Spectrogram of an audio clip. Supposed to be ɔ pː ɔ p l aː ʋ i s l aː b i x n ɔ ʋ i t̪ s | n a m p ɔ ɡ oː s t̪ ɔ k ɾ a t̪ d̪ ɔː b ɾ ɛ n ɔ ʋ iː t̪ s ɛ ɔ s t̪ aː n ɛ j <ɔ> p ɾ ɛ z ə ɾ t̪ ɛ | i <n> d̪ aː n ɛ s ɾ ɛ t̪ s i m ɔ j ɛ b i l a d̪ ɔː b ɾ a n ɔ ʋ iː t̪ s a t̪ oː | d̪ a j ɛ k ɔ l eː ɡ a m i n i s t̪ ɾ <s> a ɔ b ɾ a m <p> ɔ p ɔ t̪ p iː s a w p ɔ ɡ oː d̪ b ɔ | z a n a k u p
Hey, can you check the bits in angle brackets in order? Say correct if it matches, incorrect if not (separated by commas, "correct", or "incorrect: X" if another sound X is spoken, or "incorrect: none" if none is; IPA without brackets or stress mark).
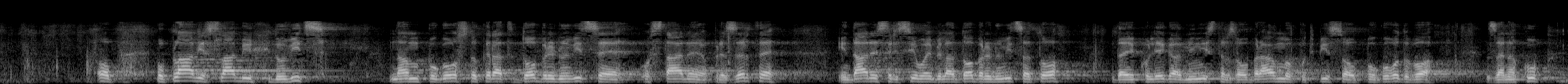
correct, correct, incorrect: z, incorrect: b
